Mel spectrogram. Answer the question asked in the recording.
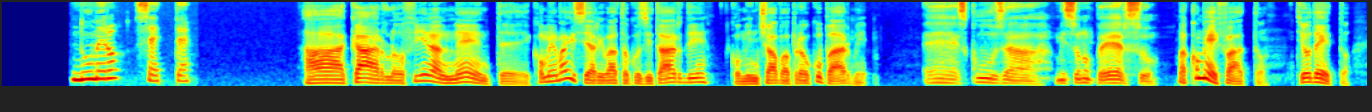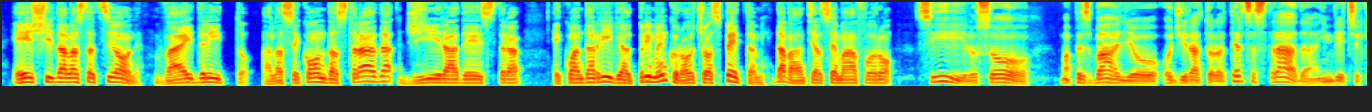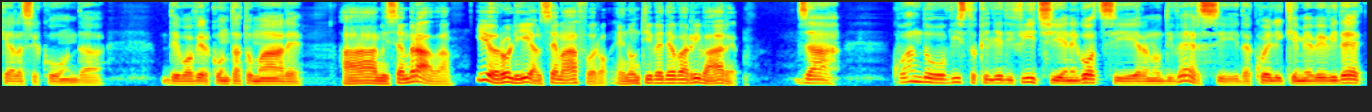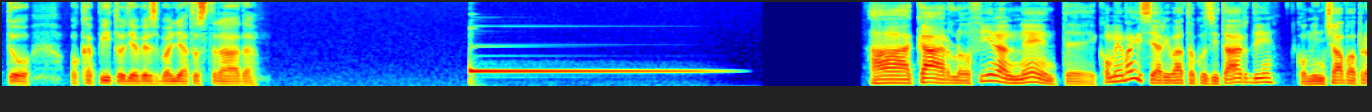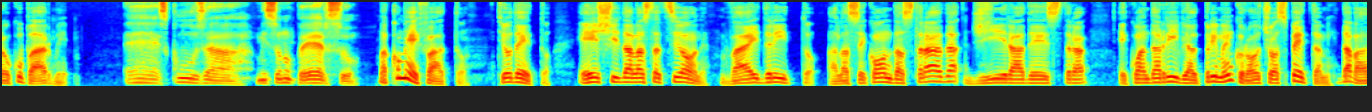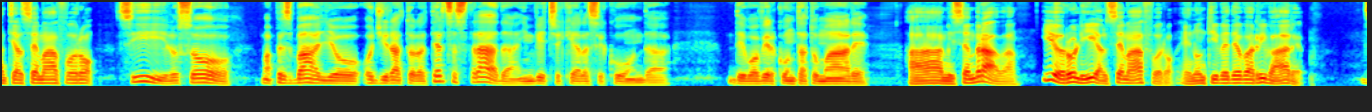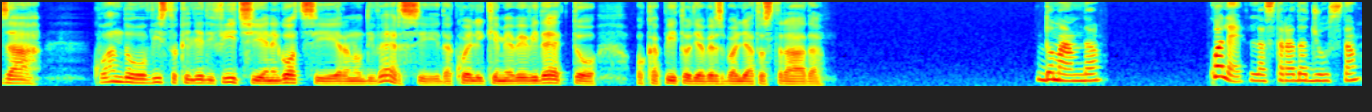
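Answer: Uscire dalla stazione, andare dritto, girare a destra alla seconda strada e fermarsi al primo incrocio, davanti al semaforo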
